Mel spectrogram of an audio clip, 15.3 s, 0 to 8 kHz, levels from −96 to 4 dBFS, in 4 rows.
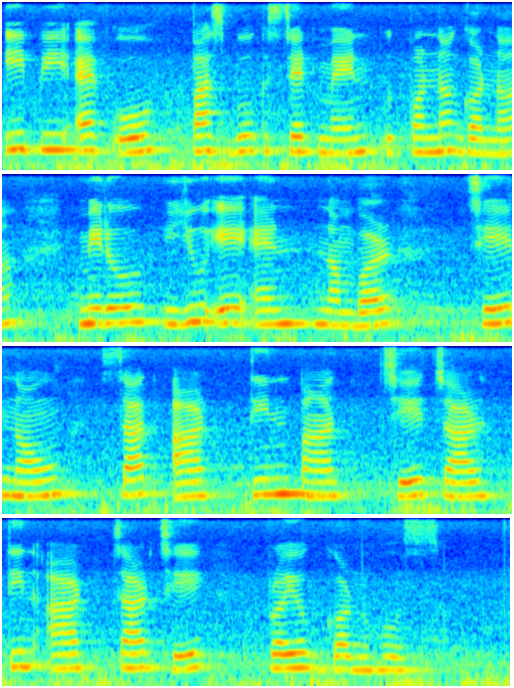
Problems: constant background noise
